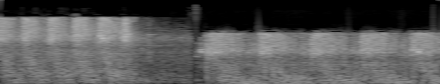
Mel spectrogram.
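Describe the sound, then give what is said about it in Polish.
Loud, rapid gunfire, shots fired in quick succession so they blur into a dense, rattling roar; the firing cuts off briefly midway, then resumes just as heavily. “Broń różnorakiego kalibru jest mniej więcej tak samo głośna.”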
